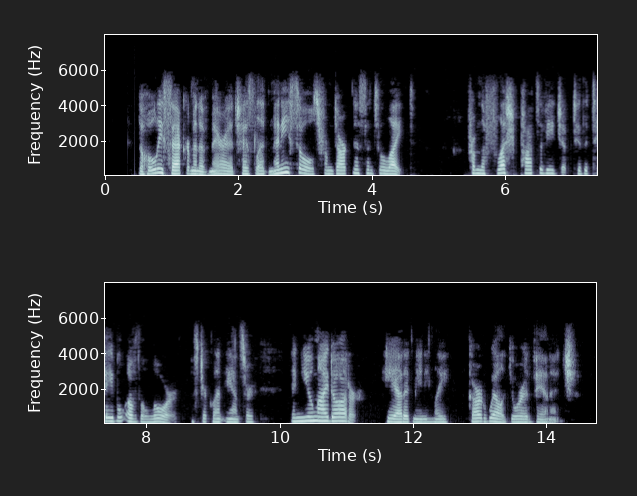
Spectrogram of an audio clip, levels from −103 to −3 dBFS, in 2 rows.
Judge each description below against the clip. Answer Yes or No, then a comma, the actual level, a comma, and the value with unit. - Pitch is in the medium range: Yes, medium, 180 Hz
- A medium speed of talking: Yes, average, 160 wpm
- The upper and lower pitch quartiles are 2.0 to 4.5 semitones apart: Yes, average, 3.3 semitones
